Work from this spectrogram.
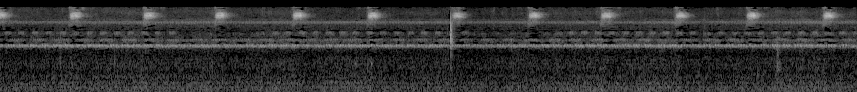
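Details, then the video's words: Field insects chorus near a fire being watched: a continuous piercing ringing tone overlaid by regular high ticking chirps roughly every three-quarters of a second, with one brief crackle from the burning wood. "풀벌레 소리"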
